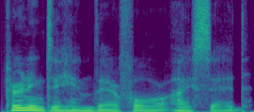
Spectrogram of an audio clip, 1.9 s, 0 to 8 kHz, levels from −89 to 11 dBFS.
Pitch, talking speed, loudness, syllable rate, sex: 120 Hz, 190 wpm, -18 LUFS, 5.4 syllables/s, male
